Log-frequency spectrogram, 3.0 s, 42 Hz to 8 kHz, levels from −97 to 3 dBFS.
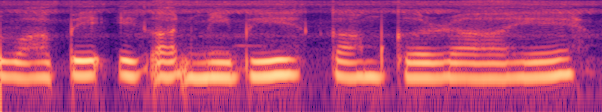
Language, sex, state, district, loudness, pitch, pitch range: Hindi, female, Arunachal Pradesh, Lower Dibang Valley, -14 LUFS, 220 Hz, 210-230 Hz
